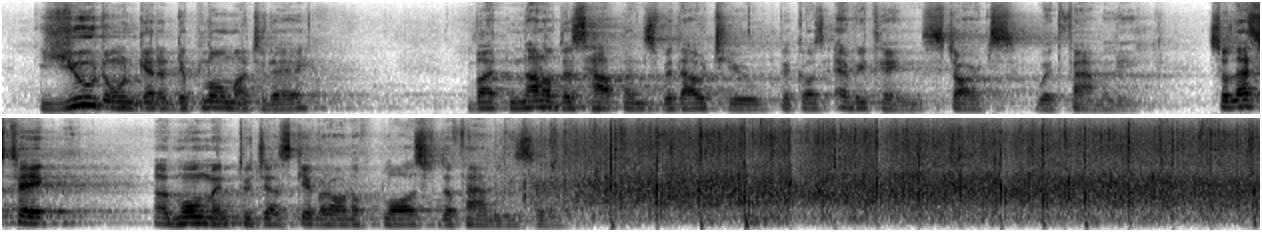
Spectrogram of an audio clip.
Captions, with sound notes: You don't get a diploma today, but none of this happens without you because everything starts with family. So let's take a moment to just give a round applause to the families here. (attendees applauding)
